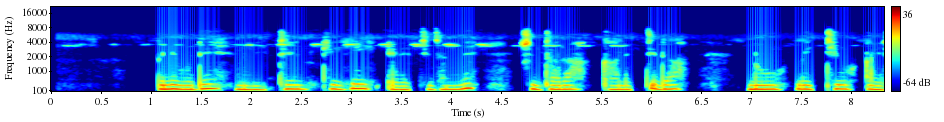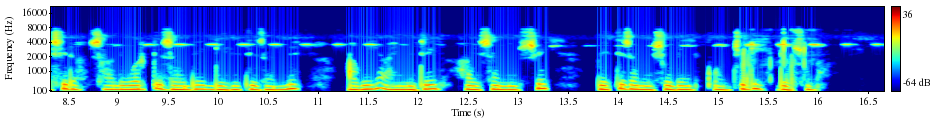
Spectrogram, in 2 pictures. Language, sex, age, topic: Gamo, female, 18-24, government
